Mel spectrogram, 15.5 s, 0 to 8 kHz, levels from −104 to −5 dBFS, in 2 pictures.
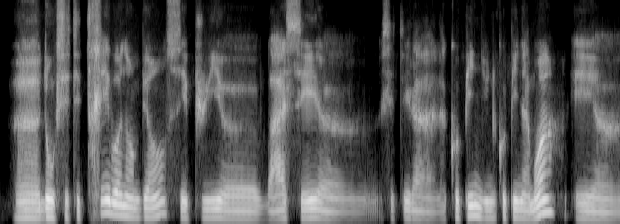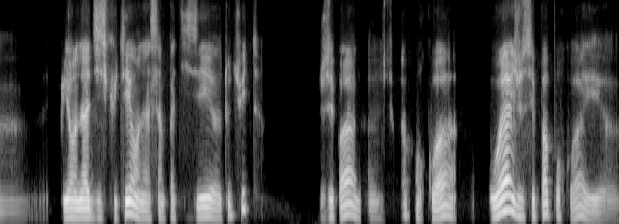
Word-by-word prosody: heu, 105 0 0
donc 110 -3 +4
c'était - - -3
très 165 +1 +2
bonne 140 -4 +4
ambiance 120 +6 -2
et 105 - -1
puis, 110 +1 -2
heu, 95 -2 -5
bah, 100 +2 -2
c'est, 110 +2 +1
heu, 85 -3 -9
c'était 105 - -9
la 90 -3 -7
la 90 +1 -15
copine 130 +6 -1
d'une 105 -2 -3
copine 105 0 -2
à 95 - -3
moi 175 - +3 0.2
et 95 -1 -4
heu, 85 -1 -10 0.5
puis 110 - +4
on 110 -1 +5
a 115 0 +7
discuté, 105 +9 +3
on 140 - +4
a 100 -2 -1
sympathisé, 120 +4 -1
heu, 105 -3 -2
tout - - -6
de 130 - -16
suite. 220 0 -7 0.8
Je - - -10
sais 115 - -1
pas, 140 +3 +1 0.2
je 105 - -10
sais 100 -4 -16
pas - - -9
pourquoi, - - -1 0.4
ouais, 180 +11 +8
je 125 - 0
sais 115 0 -2
pas 150 +5 -1
pourquoi 120 -2 -7
et 90 -2 -4
heu 80 -2 -16
105 Hz, 180 wpm, -25 LUFS, 95-120 Hz, 0.8 s, ouais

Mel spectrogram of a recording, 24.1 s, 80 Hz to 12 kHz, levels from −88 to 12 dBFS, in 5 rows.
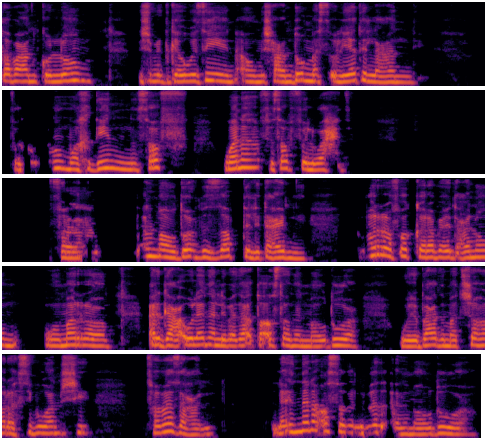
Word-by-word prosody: طبعًا 220 -1 +1
كلّهم 225 +2 0 0.4
مش 210 +1 -1
متجوّزين 220 +1 0
أو 210 -1 -3
مش 205 0 0
عندهم 215 +3 +1
مسئوليات 220 +2 +1
اللي 215 -5 +2
عندي، 195 - -4 0.6
فكلّهم 255 - -4
واخدين 225 0 +1
صَف 265 +7 -2 0.4
وأنا 275 +4 +4
في 240 -6 -7
صَف 250 +1 -2
لوحدي. 210 -1 +2 1.8
ف 210 - -7 0.7
ده 255 - 0
الموضوع 235 -1 +3
بالضبط 225 +3 -2
اللي 200 -2 +1
تاعبني، 200 -3 0 0.6
مرَّة 280 0 +3
أفكّر 235 -3 0
أبعِد 215 -2 0
عنهم، 215 +2 0 0.3
ومرَّة 210 -2 +1 0.4
أرجَع 220 -3 +4
أقول 230 0 +5
أنا 235 0 +1
اللي 215 -2 +2
بدأت 205 +2 0
أصلًا 205 -1 +1
الموضوع، 195 +1 0 0.4
وبعد 200 +3 +2
ما 200 -1 +1
اتشَهر 220 +2 0
أسيبه 225 +4 -3
وأمشي، 225 +1 -1 0.5
فبازعَل، 220 -7 -1 0.6
لأن 260 +6 +2
أنا 320 -1 +1
أصلًا 265 -3 0
اللي 220 - -2
بادئة 465 - -3
الموضوع. 195 +1 0
220 Hz, 115 wpm, -22 LUFS, 205-235 Hz, 1.8 s, أقول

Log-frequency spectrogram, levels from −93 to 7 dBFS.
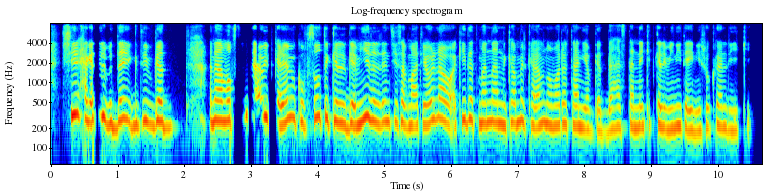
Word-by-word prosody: شيلي 330 0 +7
الحاجات 275 -6 +3
اللي 290 -7 +3
بتضايقِك 265 +3 +1
دي 230 +4 0
بجد. 225 -3 0 0.5
أنا 265 +1 +5
مبسوطة 270 +4 -2
أوي 305 - +5
بكلامِك 260 +2 0
وبصوتِك 290 +3 -1
الجميل 245 +4 +3
اللي 250 0 -1
أنتِ 255 0 -3
سمعتيه 230 -1 -2
لنا، 280 -1 0
وأكيد 245 +5 -2
أتمنى 250 -2 0
إن 240 -1 +1
نكمل 245 +3 -1
كلامنا 225 +1 -2
مرّة 225 +2 -1
تانية 220 -3 -2
بجد 185 0 -8
هاستناكِ 215 +1 -4
تكلميني 215 -2 -1
تاني. 190 -3 -3
شكرًا 210 +2 -6
ليكِ. 190 -2 -8
235 Hz, 165 wpm, -19 LUFS, 215-265 Hz, 0.5 s, شيلي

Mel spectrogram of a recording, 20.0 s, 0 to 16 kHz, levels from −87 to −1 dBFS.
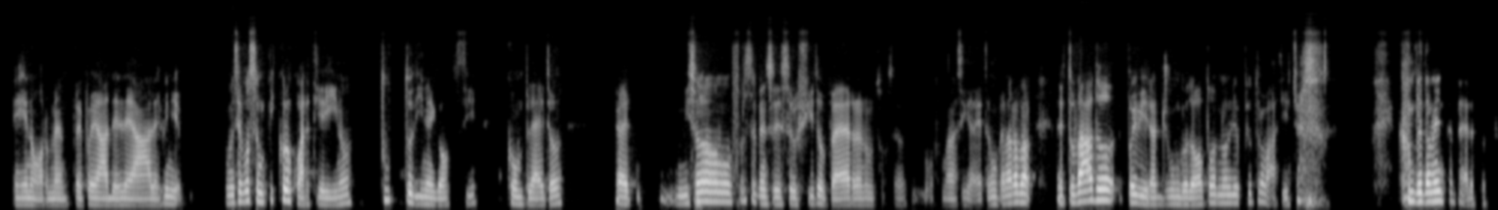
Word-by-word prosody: è - - -9
enorme. 105 -2 -3
Poi 115 -2 -5
poi 115 0 -1
ha 105 0 +3
delle 110 0 -1
ale, 105 0 0
quindi 125 -1 -4 0.6
come 135 0 -3
se 160 - +2
fosse 170 +1 +2
un 155 -2 0
piccolo 180 +1 +3
quartierino 115 +2 -2 0.3
tutto 190 -4 -3
di 125 -3 -3
negozi, 115 +3 -4 0.4
completo. 120 +1 -2 0.7
Ehm, 120 -2 +2 0.6
mi 130 +1 -4
sono 165 +1 +5
forse 180 +2 -7
penso 125 -3 -2
di 120 - -1
essere 115 0 -4
uscito 125 +2 -4
per, 105 +2 +1
non 110 -1 -5
so - - -27
se, - - -24 0.2
boh, - - -28
fuma' 105 -1 -10
'na 100 - -9
sigaretta. 105 -3 -11
Comunque 120 +2 -4
è - - -3
'na 135 - +4
roba 150 +1 +5
ho 145 - -3 0.3
etto: 130 +2 -2
"Vado, 185 +3 +7
poi 145 0 +2
vi 130 -2 0
raggiungo 115 +1 -3
dopo." 120 +5 +1
Non 140 0 -2
li 140 - -3
ho - - -4
più 155 - -12
trovati 150 -8 -7
cioè, 180 +10 -8 1.3
completamente 165 0 +5
perso. - - -8
125 Hz, 160 wpm, -23 LUFS, 110-155 Hz, 1.3 s, Vado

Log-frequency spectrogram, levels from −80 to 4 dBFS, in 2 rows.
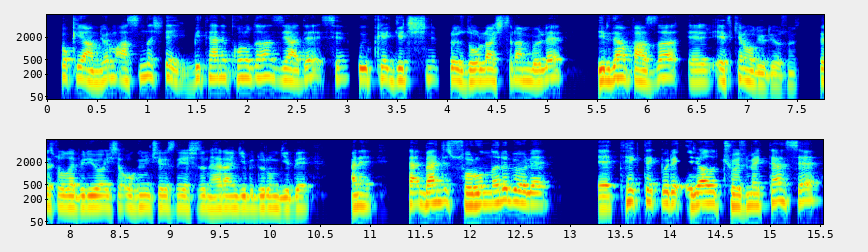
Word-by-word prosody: Çok 170 -1 -3
iyi 155 - +3
anlıyorum. 135 +6 -1
Aslında 155 +6 -3
şey 150 - -6
bir 160 - -1
tane 160 0 -1
konudan 165 +2 -1
ziyade 145 0 -1
senin 155 +1 -9
uykuya 145 +1 +1
geçişini, 145 +2 -3
böyle, 140 -3 +2
zorlaştıran, 135 +1 0
böyle, 160 - -1 0.3
birden 165 +4 +4
fazla, 150 +5 +1
eee, 125 +2 -4
etken 145 +3 -3
oluyor 120 -5 -1
diyorsun. 105 0 -7
Stres 135 +5 -6
olabiliyor. 125 0 +2
İşte, 125 0 -5
o 125 -1 -3
gün 130 - -1
içerisinde 125 0 -3
yaşadığın 120 +1 -4
herhangi 120 +1 +1
bir 120 - -5
durum 125 -1 0
gibi. 115 +1 -2 0.3
Hani, 130 0 0 0.3
sen 150 0 +4
bence 165 +3 +6
sorunları, 160 +4 +3
böyle, 155 -3 +2 0.4
eee, 240 -1 +2
tek 175 -2 -1
tek 175 -2 -2
böyle 155 -1 +3
ele 155 +4 +7
alıp 160 0 +6
çözmektense 145 +7 -1
145 Hz, 170 wpm, -23 LUFS, 125-160 Hz, 0.4 s, ele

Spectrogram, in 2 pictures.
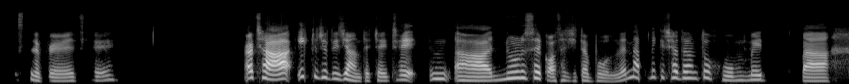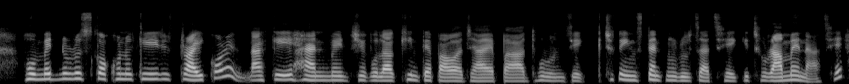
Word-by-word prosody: বুঝতে 240 - -10
পেরেছি। 170 +3 -5 1.5
আচ্ছা - - +6 0.4
একটু 365 - -6
যদি 265 -5 -4
জানতে 175 -7 +1
চাই 175 -1 -2
যে, - - -11 0.3
উম 260 0 -1
অ্যাঁ 180 -2 +5 0.2
নুডলসের 290 0 +2
কথা 180 +3 -1
যেটা 175 +1 -4
বললেন, 155 - -6
আপনি 300 +2 -15
কি 320 - -9
সাধারণত 295 0 -1 0.2
হোমমেড 195 +2 -4 0.4
বা 170 - +4 0.7
হোমমেড 245 0 +2
নুডলস 255 -1 -1
কখনো 250 -1 -2
কি 250 - -5 0.2
র - - -5 0.2
ট্রাই 210 -4 +6
করেন? 350 +5 -2 0.2
নাকি 205 +3 -1 0.2
হ্যান্ডমেড 195 -2 0
যেগুলো 185 -2 -2 0.2
কিনতে 200 -4 -3
পাওয়া 165 -1 +1
যায় 155 -1 0 0.2
বা 160 - -2 0.2
ধরুন 175 -2 -8
যে 170 - -6 0.2
কিছু - - -6
তো - - -2
ইনস্ট্যান্ট 200 +2 -1
নুডলস 175 -3 -6
আছে, 175 +3 -12 0.2
কিছু 185 - -10
রামেন 190 +3 +3
আছে। 140 - -16
195 Hz, 150 wpm, -23 LUFS, 175-250 Hz, 1.5 s, আচ্ছা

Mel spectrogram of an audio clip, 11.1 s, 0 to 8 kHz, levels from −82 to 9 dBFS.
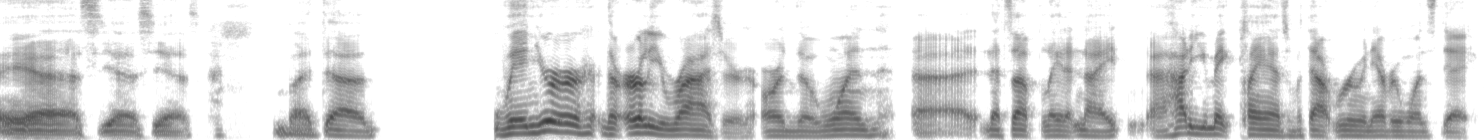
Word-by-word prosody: Yes, 70 -2 +2
yes, 70 -1 -4
yes, - - -6 0.5
but, - - -6
uh, 105 -3 0 1.0
when 145 +5 +3
you're 180 -5 +6
the 130 -2 +1
early 155 -4 +7
riser 115 -5 +1
or 105 0 -1
the 100 0 -6
one, 115 +3 -2 0.2
uh, - - -6
that's - - -4
up - - +2
late 110 +1 -3
at - - -7
night, 100 -1 -4 0.2
uh, 100 - -4
how 140 +7 +3
do 145 - 0
you 135 -1 -1
make 130 -1 -1
plans 115 -5 0
without 105 +1 -1
ruining 105 -2 -3
everyone's 100 -2 -4
day? - - -5
110 Hz, 155 wpm, -26 LUFS, 100-130 Hz, 1.0 s, early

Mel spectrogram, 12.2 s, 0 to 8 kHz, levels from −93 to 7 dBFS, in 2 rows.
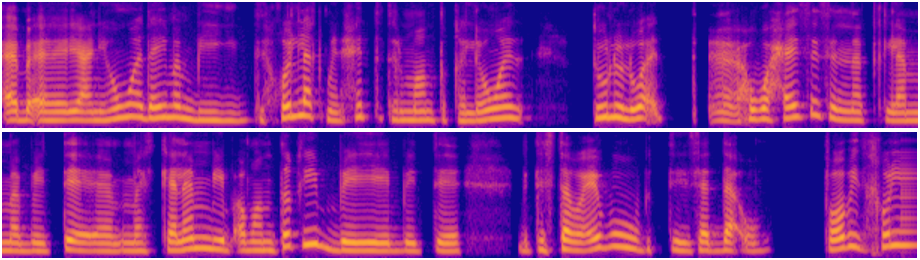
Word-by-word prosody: آب 205 +2 +3
آآ، 200 -1 +2
يعني 200 0 +1
هو 275 +4 +1
دايمًا 265 +1 +3
بيدخل 205 +4 -1
لك 295 -8 +1
من 190 -1 -4
حِتّة 275 -6 -8
المنطق، 205 -1 -4
اللي 190 +2 -2
هو 250 +2 +2 0.5
طول 270 +2 +3
الوقت 250 0 +3 0.3
آآ 190 -2 -4
هو 230 +1 +2
حاسس 275 +4 -1
إنّك 205 -3 -3
لمّا 190 0 -1
بت 180 +1 -5
آآ 185 -3 +3
لمّا 185 +1 -3
الكلام 210 +7 +1
بيبقى 215 -3 0
منطقي 290 - +2
ب 245 -9 -4 0.4
بت 180 0 -2 0.4
بتستوعبه 215 +6 +1
وبتصدقه، 200 -6 -2 0.4
فهو 225 +2 +4
بيدخل 290 +2 0
210 Hz, 150 wpm, -20 LUFS, 195-255 Hz, 0.5 s, فهو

